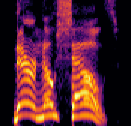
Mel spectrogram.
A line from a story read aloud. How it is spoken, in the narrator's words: Max answered indignantly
